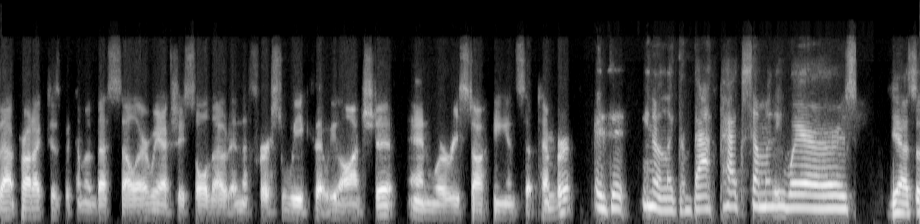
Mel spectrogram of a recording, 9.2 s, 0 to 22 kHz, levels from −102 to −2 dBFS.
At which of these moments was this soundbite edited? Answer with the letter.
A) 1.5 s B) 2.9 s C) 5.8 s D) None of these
C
